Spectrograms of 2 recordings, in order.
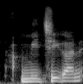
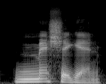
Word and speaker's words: Michigan: Number 26, Michigan. En inglés, Michigan. Tenemos I como E. Esta es una CH, pero realmente es una clave SH, ¿vale? Michigan. Y la A como una E. Michigan.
